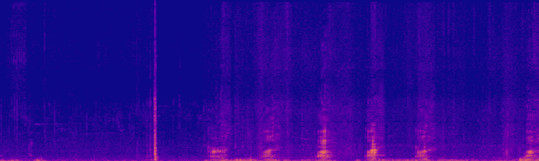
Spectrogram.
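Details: Large black Hampshire pig on a farm among sheep in Cerreto Guidi, Tuscany, Italy; short breathy grunts repeated about twice a second in a loose run, after a quiet start with one sharp click.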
